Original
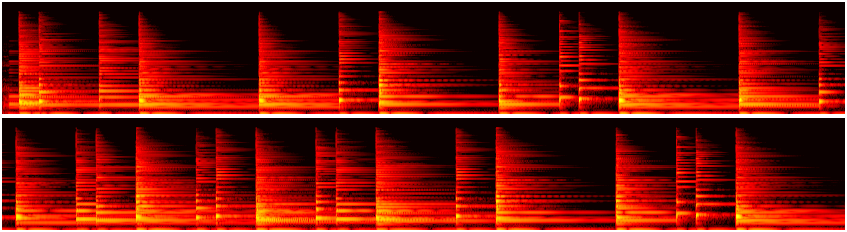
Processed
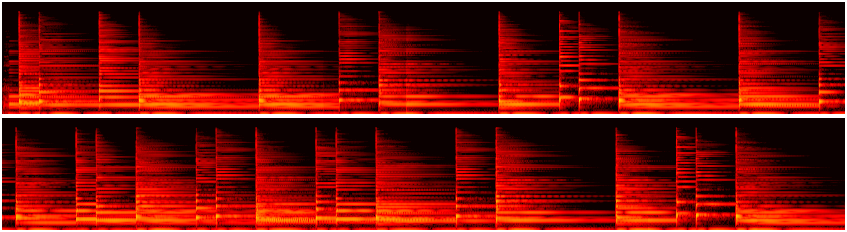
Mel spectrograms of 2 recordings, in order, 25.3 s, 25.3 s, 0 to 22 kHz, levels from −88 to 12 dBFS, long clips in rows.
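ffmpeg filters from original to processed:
-filter_complex "[0:a]asettb=1/sr,asplit=3[a][b][c];[a]atrim=end=4.814[d];[b]atrim=start=4.81:end=6.06,asetpts=PTS-STARTPTS,afade=t=in:d=0.004:c=qsin,afade=t=out:st=1.246:d=0.004:c=qsin,acompressor=threshold=-38dB:ratio=2.5:attack=3.2:release=140:knee=1:detection=peak[e];[c]atrim=start=6.056[f];[d][e]acrossfade=d=0.004:c1=hsin:c2=qsin[g];[g][f]acrossfade=d=0.004:c1=qsin:c2=hsin,asettb=1/sr,asplit=3[h][i][j];[h]atrim=end=22.324[k];[i]atrim=start=22.32:end=23.97,asetpts=PTS-STARTPTS,afade=t=in:d=0.004:c=qsin,afade=t=out:st=1.646:d=0.004:c=qsin,aecho=1:1:7.1:0.51,atrim=end_sample=72765[l];[j]atrim=start=23.966[m];[k][l]acrossfade=d=0.004:c1=hsin:c2=qsin[n];[n][m]acrossfade=d=0.004:c1=qsin:c2=hsin,highshelf=f=4.7k:g=7,acompressor=threshold=-28dB:ratio=4,adynamicequalizer=threshold=0.00447:dfrequency=2100:dqfactor=0.7:tfrequency=2100:tqfactor=0.7:attack=5:release=100:ratio=0.375:range=2:mode=cutabove:tftype=highshelf"

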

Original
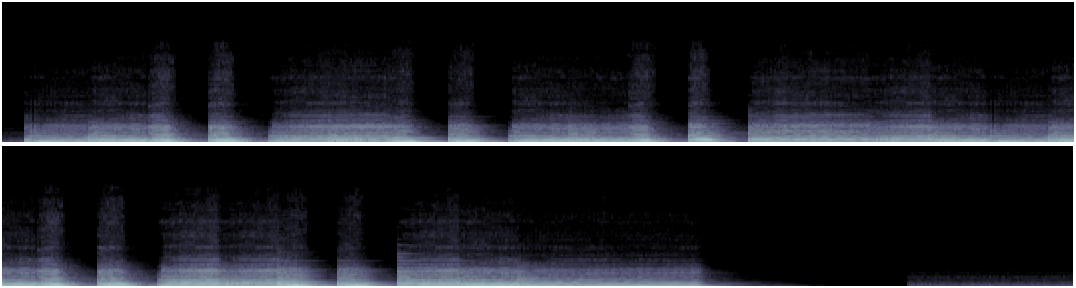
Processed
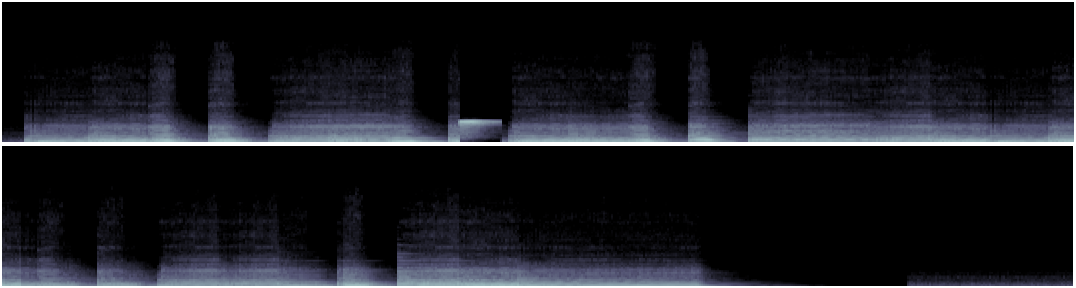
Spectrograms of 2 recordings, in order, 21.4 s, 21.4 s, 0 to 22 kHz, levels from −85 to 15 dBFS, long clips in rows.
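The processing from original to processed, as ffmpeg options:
-filter_complex "[0:a]asettb=1/sr,asplit=3[a][b][c];[a]atrim=end=4.564[d];[b]atrim=start=4.56:end=4.99,asetpts=PTS-STARTPTS,afade=t=in:d=0.004:c=qsin,afade=t=out:st=0.426:d=0.004:c=qsin,lowpass=f=3k:t=q:w=0.5098,lowpass=f=3k:t=q:w=0.6013,lowpass=f=3k:t=q:w=0.9,lowpass=f=3k:t=q:w=2.563,afreqshift=-3500[e];[c]atrim=start=4.986[f];[d][e]acrossfade=d=0.004:c1=hsin:c2=qsin[g];[g][f]acrossfade=d=0.004:c1=qsin:c2=hsin,asettb=1/sr,asplit=3[h][i][j];[h]atrim=end=10.884[k];[i]atrim=start=10.88:end=14.11,asetpts=PTS-STARTPTS,afade=t=in:d=0.004:c=qsin,afade=t=out:st=3.226:d=0.004:c=qsin,acompressor=threshold=-22dB:ratio=12:attack=3.2:release=140:knee=1:detection=peak[l];[j]atrim=start=14.106[m];[k][l]acrossfade=d=0.004:c1=hsin:c2=qsin[n];[n][m]acrossfade=d=0.004:c1=qsin:c2=hsin"

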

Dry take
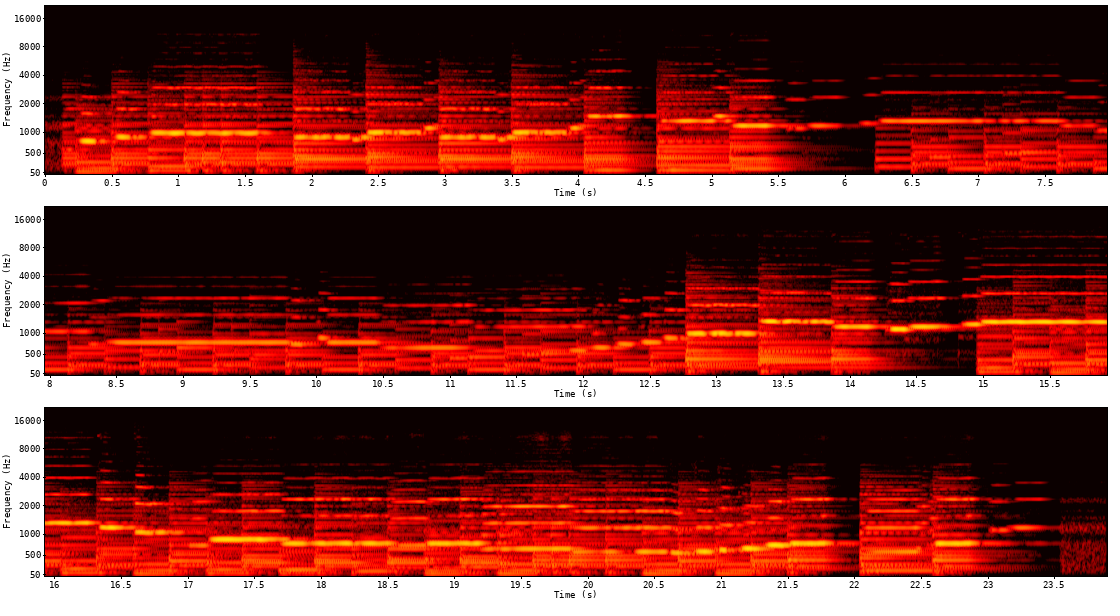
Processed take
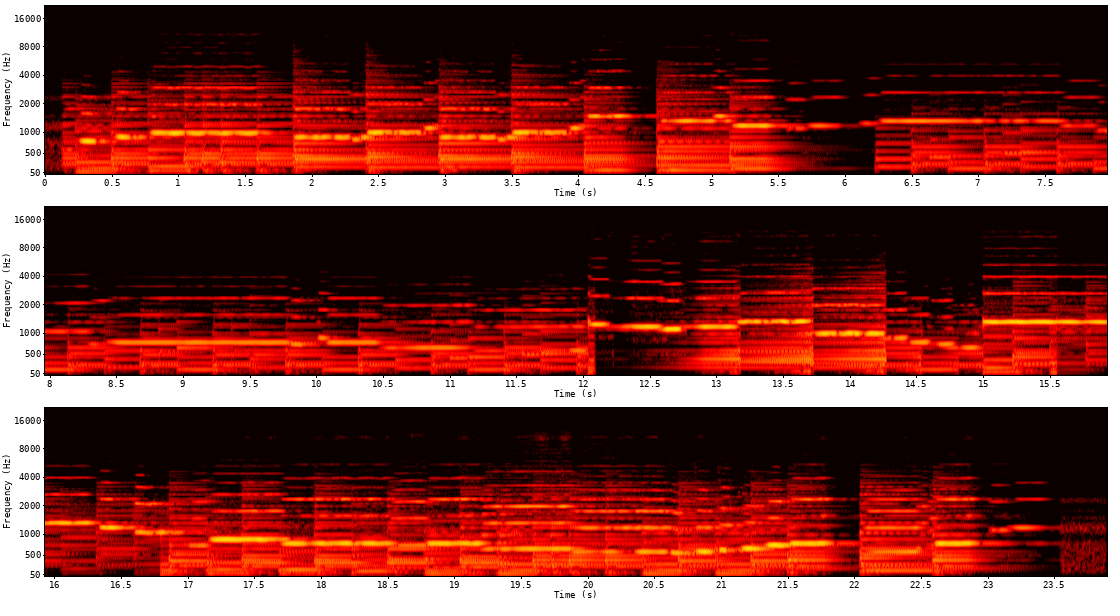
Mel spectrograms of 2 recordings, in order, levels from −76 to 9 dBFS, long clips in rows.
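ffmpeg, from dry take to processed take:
-filter_complex "[0:a]asettb=1/sr,asplit=3[a][b][c];[a]atrim=end=15.564[d];[b]atrim=start=15.56:end=16.81,asetpts=PTS-STARTPTS,afade=t=in:d=0.004:c=qsin,afade=t=out:st=1.246:d=0.004:c=qsin,bandpass=f=1.8k:t=q:w=0.83[e];[c]atrim=start=16.806[f];[d][e]acrossfade=d=0.004:c1=hsin:c2=qsin[g];[g][f]acrossfade=d=0.004:c1=qsin:c2=hsin,asplit=3[h][i][j];[h]atrim=end=12.052[k];[i]atrim=start=12.048:end=15.012,asetpts=PTS-STARTPTS,areverse[l];[j]atrim=start=15.008[m];[k][l]acrossfade=d=0.004:c1=hsin:c2=hsin[n];[n][m]acrossfade=d=0.004:c1=hsin:c2=hsin"

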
